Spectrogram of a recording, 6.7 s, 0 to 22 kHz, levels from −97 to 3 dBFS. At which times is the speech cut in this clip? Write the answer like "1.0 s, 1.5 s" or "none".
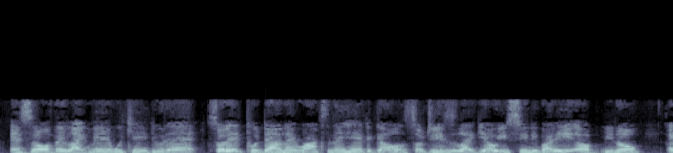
2.0 s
